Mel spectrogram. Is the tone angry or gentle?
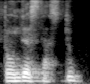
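gentle. It is said in a gentle, forgiving tone.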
